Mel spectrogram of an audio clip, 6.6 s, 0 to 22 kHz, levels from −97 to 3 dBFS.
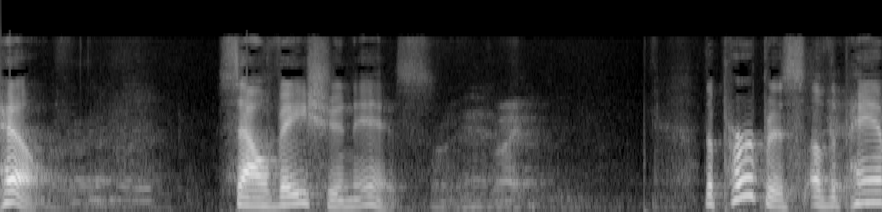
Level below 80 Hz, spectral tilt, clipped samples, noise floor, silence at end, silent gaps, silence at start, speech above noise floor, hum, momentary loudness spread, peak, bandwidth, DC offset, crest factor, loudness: -60 dBFS; -6 dB/octave; under 0.1%; -62 dBFS; 0 s; none; 0 s; 44 dB; none; 19 LU; 0 dBFS; 11 kHz; under 0.1%; 22 dB; -20 LUFS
